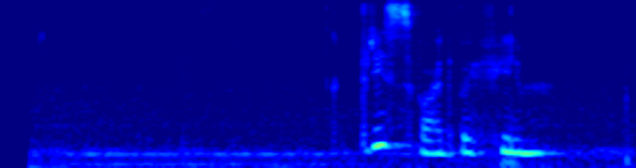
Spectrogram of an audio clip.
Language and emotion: Russian, neutral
